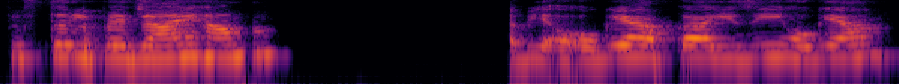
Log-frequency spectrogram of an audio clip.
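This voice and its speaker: A woman's voice: sits high, level tone, slow pace, a bit bright. A woman teaching English in an online class, explaining in Hindi with an Indian accent, spelling words out and calling students beta.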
